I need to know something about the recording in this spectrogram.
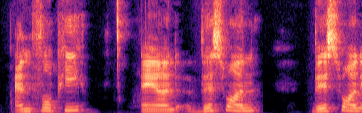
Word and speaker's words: enthalpy: which delta h is the enthalpy has a th in it so it requires that h to have the th sound in it and this last one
